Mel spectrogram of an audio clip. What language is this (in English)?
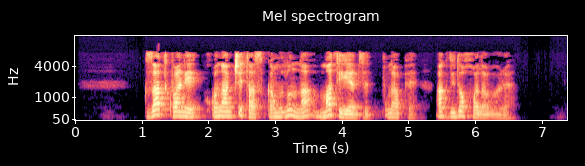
Laz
